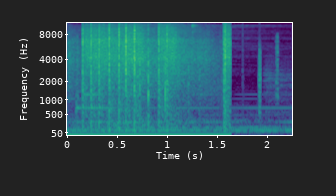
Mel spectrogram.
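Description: Rapid gunfire in close, irregular volleys over a dense noisy din. It cuts off abruptly about one and a half seconds in, leaving a soft music bed with sustained tones.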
